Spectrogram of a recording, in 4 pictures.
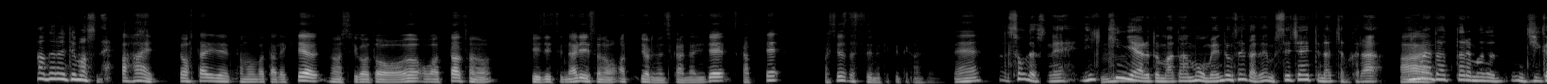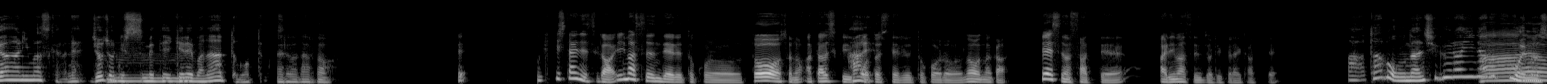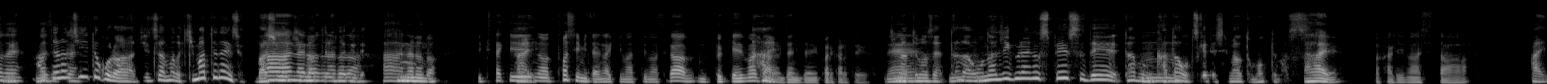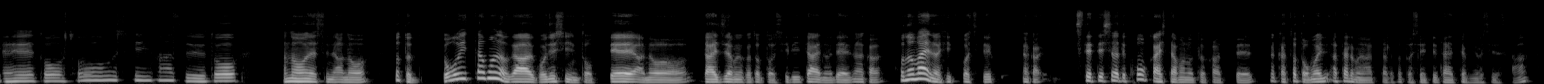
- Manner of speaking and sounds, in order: tapping
- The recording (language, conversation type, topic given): Japanese, advice, 引っ越しの荷造りは、どこから優先して梱包すればいいですか？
